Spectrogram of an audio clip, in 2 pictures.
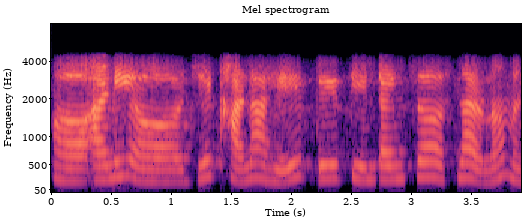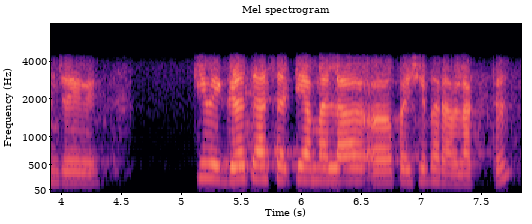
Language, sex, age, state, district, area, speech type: Marathi, female, 18-30, Maharashtra, Mumbai Suburban, urban, conversation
